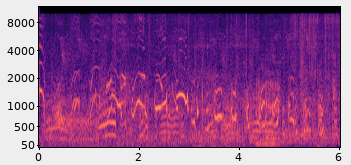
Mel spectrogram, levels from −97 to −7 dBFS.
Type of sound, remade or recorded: recorded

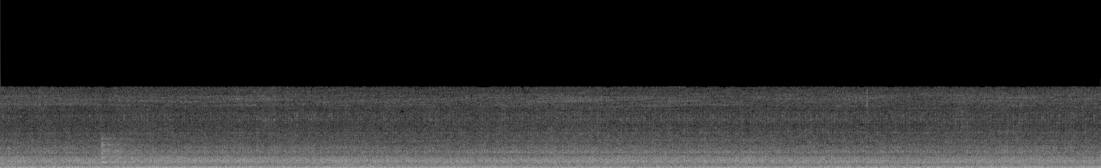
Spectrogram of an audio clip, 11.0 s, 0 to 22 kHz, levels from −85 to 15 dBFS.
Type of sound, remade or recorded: recorded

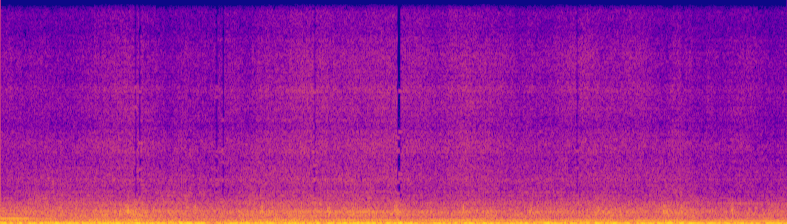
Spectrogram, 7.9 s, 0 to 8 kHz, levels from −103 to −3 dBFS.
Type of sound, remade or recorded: recorded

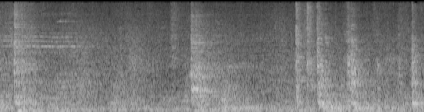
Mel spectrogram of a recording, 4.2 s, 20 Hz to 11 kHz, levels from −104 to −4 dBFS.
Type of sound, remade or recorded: recorded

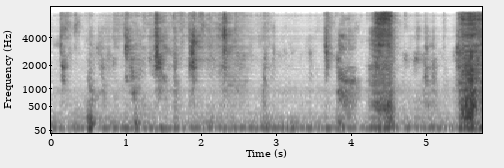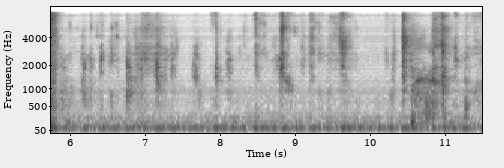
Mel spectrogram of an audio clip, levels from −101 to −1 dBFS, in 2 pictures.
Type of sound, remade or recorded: remade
